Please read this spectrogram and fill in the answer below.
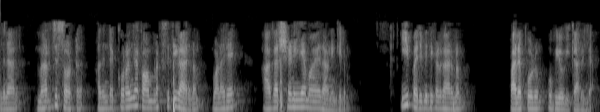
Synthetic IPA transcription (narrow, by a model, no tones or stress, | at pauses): ɐðinaːlmerd͡ʑɐso̞ːʈːɨɐðinde̞kurɐɲːɐkoːmbɭɐksitːikaːɾɐɳɐmʋɐɭɐɾe̞ | aːɡɐrʂɐɳijɐmaːjɐðaːɳe̞ŋɡilṵm | iːpɐɾimiðiɣɐɭkaːɾɐɳɐm | pɐlɐpːo̞ːɻumubɐjoːɡikʲːaːrḭlːɐ̰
